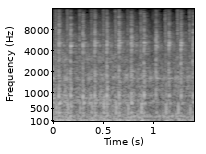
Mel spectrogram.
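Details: Suzuki DR750 single at idle: big thumping with a hard knock on each firing pulse, about eight a second; knocking, source unknown.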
